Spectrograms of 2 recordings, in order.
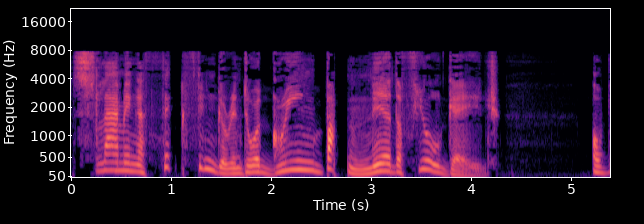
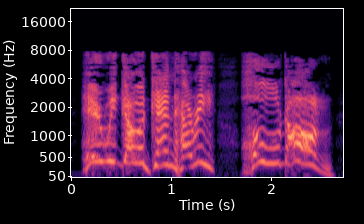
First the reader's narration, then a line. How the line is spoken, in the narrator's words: yelled Hagrid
